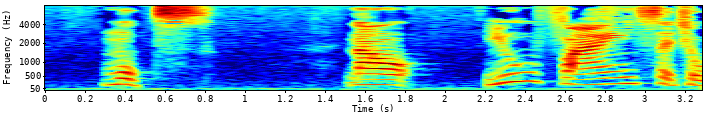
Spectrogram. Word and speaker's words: MOOCs: form of distance education MOOCs MOOC s we pronounce it looks now you find such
